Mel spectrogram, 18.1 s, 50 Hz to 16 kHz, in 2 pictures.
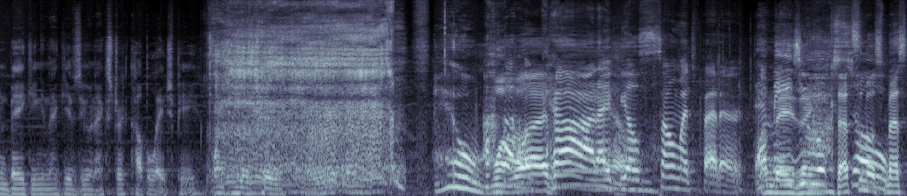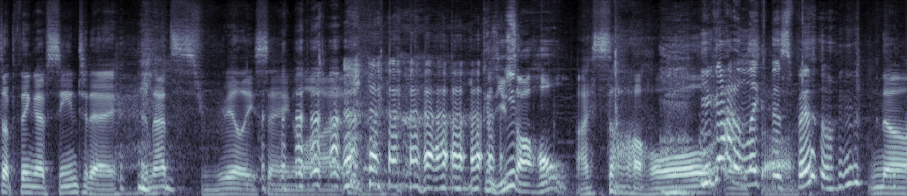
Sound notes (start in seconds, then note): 2.0 slurps; 11.7 everyone laughs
